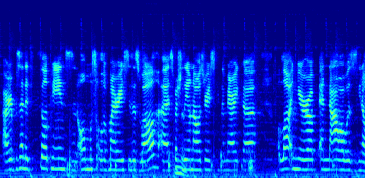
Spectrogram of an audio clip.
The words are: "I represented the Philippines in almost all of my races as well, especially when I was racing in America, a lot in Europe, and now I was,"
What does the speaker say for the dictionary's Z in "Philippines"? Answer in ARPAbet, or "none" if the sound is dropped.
Z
